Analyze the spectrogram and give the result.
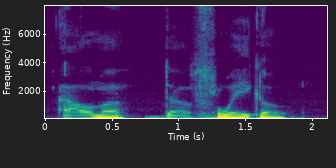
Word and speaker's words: Alma de Fuego: My number one is the Placencia Alma de Fuego. – I think you're saying that wrong. – Alma de Fuego. It is. Pronounced A-L-M-A, Alma, D-E-L, Del, F-U-E-G-O, Fuego.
